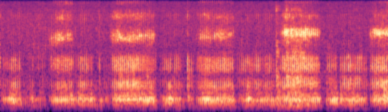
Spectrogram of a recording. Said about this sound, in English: He's purring hella loud.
